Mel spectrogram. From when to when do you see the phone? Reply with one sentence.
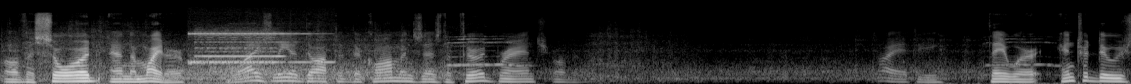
The phone can be heard from 1.9 to 3.4 s.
